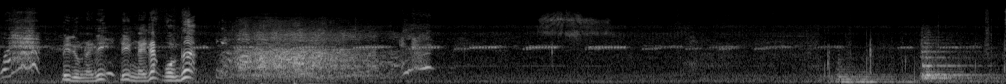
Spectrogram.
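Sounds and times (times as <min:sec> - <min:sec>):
cricket chirping: 0:00.0 - 0:10.0.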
